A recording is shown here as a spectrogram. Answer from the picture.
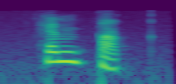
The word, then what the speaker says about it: ヘンパク: 次にヘンパク、ヘンパク、発音注意してくださいね。ヘンで、ローマ字の M の発音になるので口は必ず閉じてください。 – はい、そして最後のクははっきりと発音せず小さいクの発音ですので、舌はどこにもついていないクの発音ですね。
